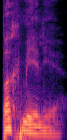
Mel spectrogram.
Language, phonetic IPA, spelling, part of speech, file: Russian, [pɐxˈmʲelʲje], похмелье, noun, Ru-похмелье.ogg
- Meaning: hangover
